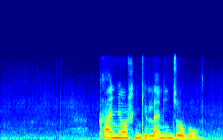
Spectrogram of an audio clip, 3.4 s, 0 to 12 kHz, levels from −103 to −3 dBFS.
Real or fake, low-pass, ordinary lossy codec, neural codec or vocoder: fake; 7.2 kHz; none; codec, 16 kHz, 4 kbps, X-Codec, HuBERT features, trained on general audio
